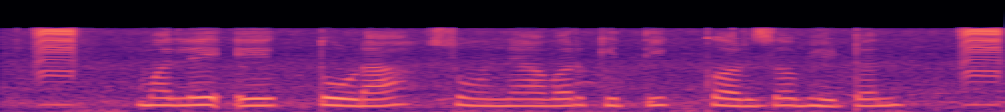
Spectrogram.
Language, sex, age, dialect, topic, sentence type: Marathi, female, 18-24, Varhadi, banking, question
